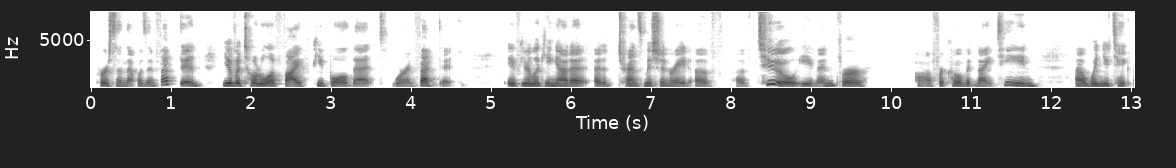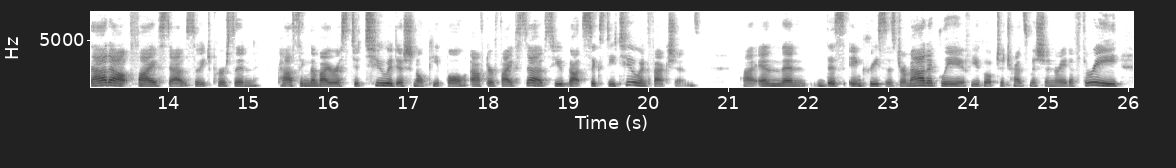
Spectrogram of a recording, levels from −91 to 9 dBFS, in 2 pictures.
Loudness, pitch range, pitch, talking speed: -29 LUFS, 185-230 Hz, 200 Hz, 160 wpm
